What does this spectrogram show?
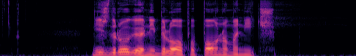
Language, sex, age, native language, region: Slovenian, male, 30-49, Slovenian, Southeast Slovenia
